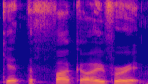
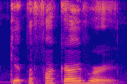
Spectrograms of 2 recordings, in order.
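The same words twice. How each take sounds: First: Said in the usual way. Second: Higher, faster repeat. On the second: Real, not acted. Ranting at friends, the repeat higher and faster. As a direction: Get the fuck over it, pitched much higher and rushed.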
